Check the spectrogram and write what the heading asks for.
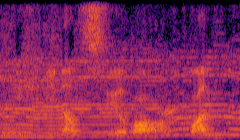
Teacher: Awas, pengucapan huruf ro ini tidak lebih dari 2 getaran.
